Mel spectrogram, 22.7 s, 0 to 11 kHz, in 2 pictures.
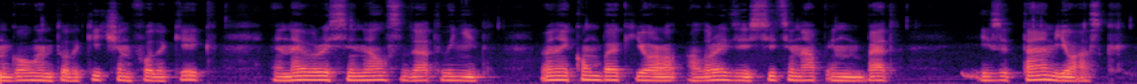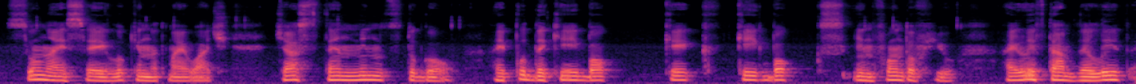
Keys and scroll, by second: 3.4 ctrl+z, 4.4 space, 5.4 space, 9.1 space, 11.7 space.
